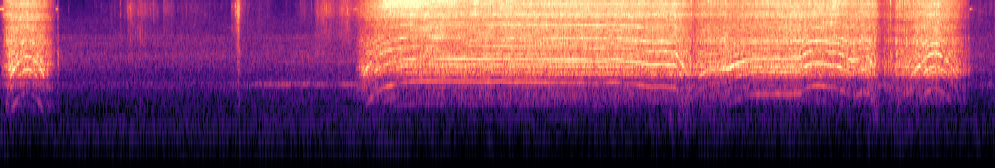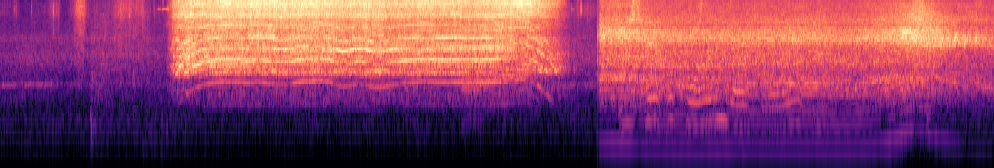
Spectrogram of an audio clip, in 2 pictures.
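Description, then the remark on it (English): A small chainsaw whines up to speed in two long, loud bursts with brief pauses between, then its pitch drops and wavers as it bites into wood. No one speaks. “Cheek chainsaw, y'all.”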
